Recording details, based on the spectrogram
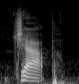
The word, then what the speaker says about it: Jaap: If I was Scottish, I might say Jaap. – Yeah. – But I'm not, and it's not. It was a name I married into, so okay. – I go by their pronunciation.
